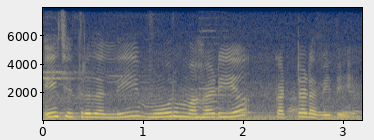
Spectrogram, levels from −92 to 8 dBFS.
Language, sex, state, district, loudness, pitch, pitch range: Kannada, female, Karnataka, Dakshina Kannada, -14 LUFS, 260 Hz, 245-280 Hz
